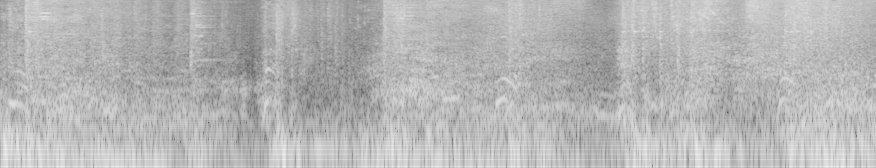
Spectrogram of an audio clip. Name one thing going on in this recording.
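Heavy blows land and clang in a fight.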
